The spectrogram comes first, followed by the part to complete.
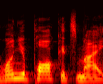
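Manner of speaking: put-on Australian accent, high. Imagining a mugger in the wrong london neighborhood, australian accent. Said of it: "We both just did Australian".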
